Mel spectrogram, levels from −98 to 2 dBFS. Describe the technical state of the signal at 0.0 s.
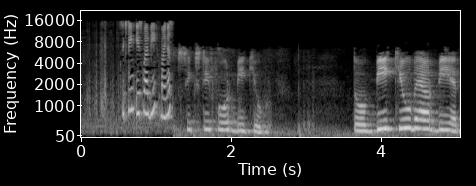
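At 0.0 s the signal has a wrong sample rate fault, running until 1.24 s. The audio plays three times too fast and about 19 semitones high, which fits 16 kHz material played back at 48 kHz with no conversion, so speed and pitch rise together.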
